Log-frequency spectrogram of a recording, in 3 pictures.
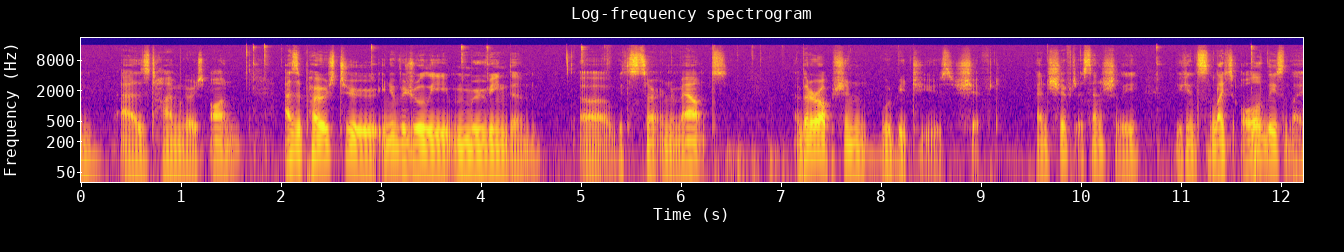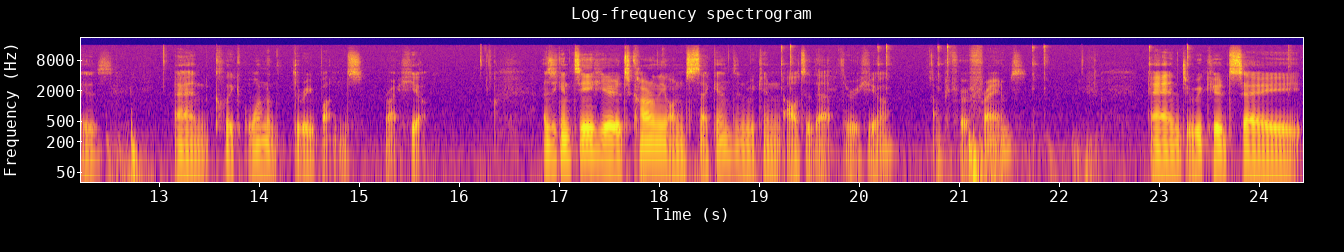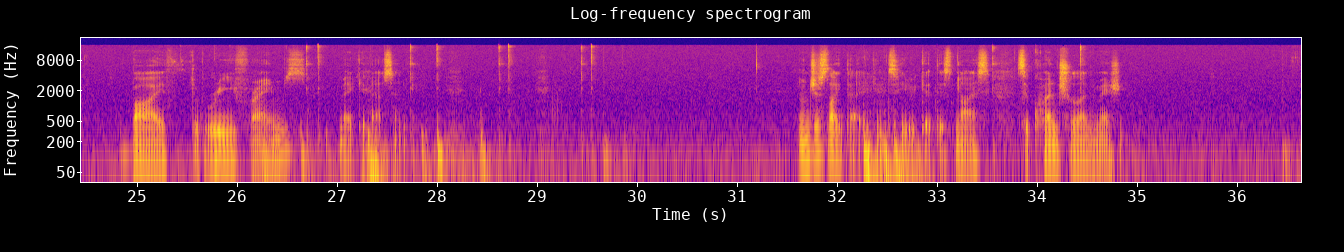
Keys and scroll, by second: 6.6 super+z.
